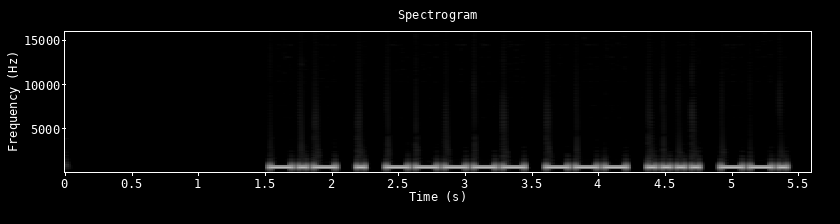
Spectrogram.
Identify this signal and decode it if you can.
Morse code, heard as a keyed tone, about 25 wpm, 700 Hz. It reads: KE0OHG
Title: Speed Racing - USA 2x3 Call Signs 22wpm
